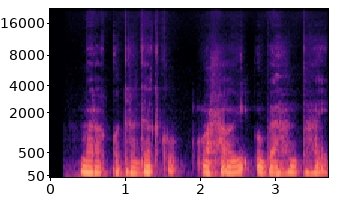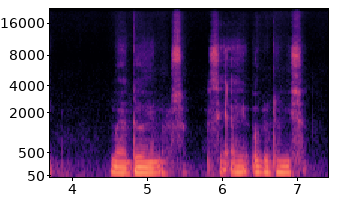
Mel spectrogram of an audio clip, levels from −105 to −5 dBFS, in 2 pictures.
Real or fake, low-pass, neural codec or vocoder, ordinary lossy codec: fake; none; codec, 44.1 kHz, 7.8 kbps, Pupu-Codec; none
